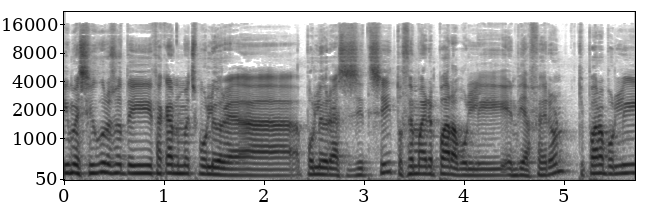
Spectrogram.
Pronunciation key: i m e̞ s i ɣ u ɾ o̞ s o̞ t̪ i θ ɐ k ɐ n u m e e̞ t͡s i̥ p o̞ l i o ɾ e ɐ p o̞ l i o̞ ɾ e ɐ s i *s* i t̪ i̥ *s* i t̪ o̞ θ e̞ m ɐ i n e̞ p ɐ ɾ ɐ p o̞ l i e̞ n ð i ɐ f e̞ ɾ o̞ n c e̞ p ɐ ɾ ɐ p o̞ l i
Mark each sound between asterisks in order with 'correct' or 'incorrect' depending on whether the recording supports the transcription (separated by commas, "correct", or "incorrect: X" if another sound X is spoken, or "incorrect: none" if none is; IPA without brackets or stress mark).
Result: incorrect: z, correct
